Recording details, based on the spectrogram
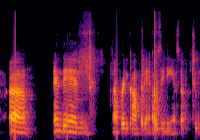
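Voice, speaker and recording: A woman's voice has a bright, sharp tone. Her pace is moderate. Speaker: vlogger. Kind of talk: casual vlog talk to viewers. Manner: nervous, scattered.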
